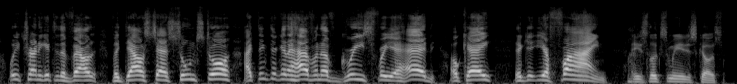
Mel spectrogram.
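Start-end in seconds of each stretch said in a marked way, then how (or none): 0.1-6.1 higher, louder hammed-up cop; mustache cop. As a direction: bark it like a cartoon traffic cop. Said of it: "this big mustache".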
